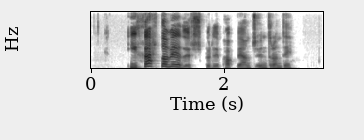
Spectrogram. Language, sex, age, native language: Icelandic, female, 20-29, Icelandic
